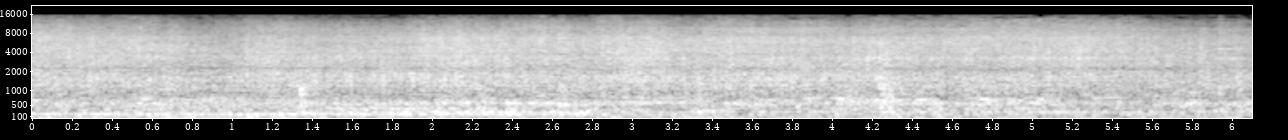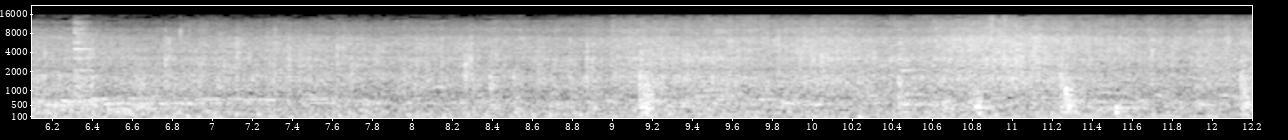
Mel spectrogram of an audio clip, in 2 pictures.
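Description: Boiled raw banana cubes sizzling in a steel pan of hot oil tempered with mustard seeds and urad dal, stirred with a perforated steel ladle, with light clicks of the ladle against the pan now and then.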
